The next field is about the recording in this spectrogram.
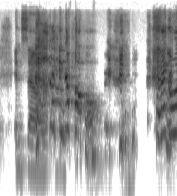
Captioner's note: laughs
